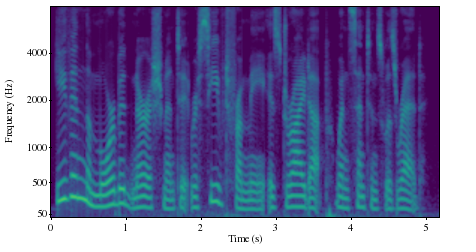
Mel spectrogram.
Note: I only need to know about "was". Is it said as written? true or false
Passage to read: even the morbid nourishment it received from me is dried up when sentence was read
true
